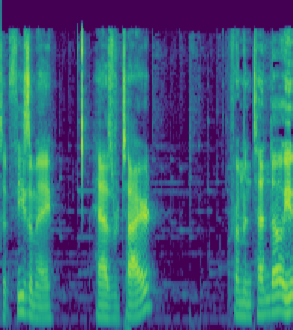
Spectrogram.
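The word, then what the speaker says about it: Fils-Aimé: a little extra info right now Reggie whew Fiza May that's how you pronounce it Fiza May has retired from Nintendo you it hasn't officially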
